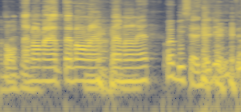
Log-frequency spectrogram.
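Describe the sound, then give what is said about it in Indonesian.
A voice mimics a ringing alarm clock with a few repeated, sustained sung tones, loud, then speaks briefly at the end. “Tapi langkah pertama, oh si bunyi alarm itu membuat kita sadar bahwa harusnya kita wake up.”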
